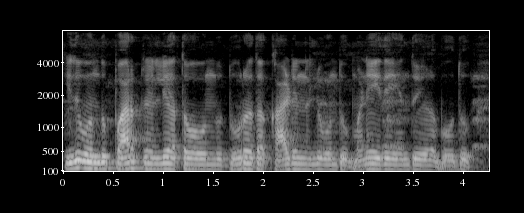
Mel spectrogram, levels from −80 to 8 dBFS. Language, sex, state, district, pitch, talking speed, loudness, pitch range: Kannada, male, Karnataka, Koppal, 120 Hz, 170 wpm, -20 LUFS, 115-125 Hz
